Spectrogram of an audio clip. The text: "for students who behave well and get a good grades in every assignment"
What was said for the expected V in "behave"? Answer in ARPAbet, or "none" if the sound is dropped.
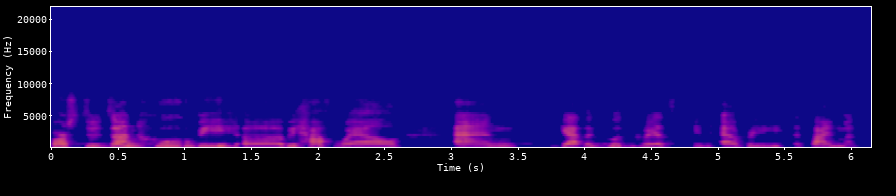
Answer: F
